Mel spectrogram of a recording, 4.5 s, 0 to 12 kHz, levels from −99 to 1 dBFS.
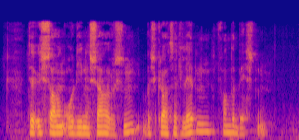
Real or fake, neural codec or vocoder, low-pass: fake; codec, 16 kHz, 16 kbps, FreqCodec, smaller model; 7.2 kHz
